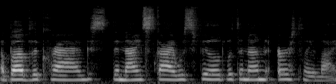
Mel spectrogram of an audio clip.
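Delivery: ordinary delivery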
